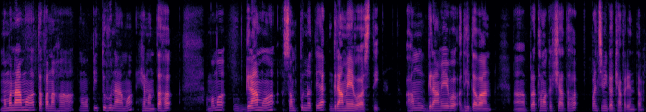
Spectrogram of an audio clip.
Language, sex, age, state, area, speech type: Sanskrit, male, 18-30, Odisha, rural, spontaneous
